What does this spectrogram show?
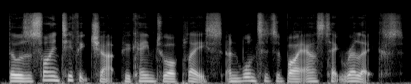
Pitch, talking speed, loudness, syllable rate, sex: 145 Hz, 235 wpm, -20 LUFS, 6.1 syllables/s, male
